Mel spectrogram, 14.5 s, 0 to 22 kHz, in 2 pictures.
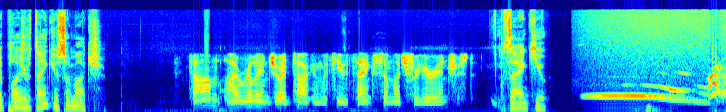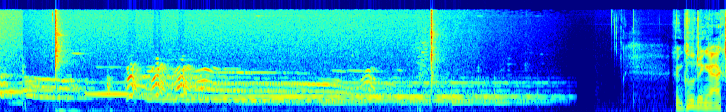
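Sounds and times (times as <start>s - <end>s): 
speech: 0.0s - 1.1s, 1.9s - 5.6s, 14.0s - 14.5s
wolves howling in Yellowstone: 5.8s - 13.0s
wolves yipping in Yellowstone: 6.9s - 11.8s.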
